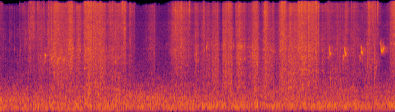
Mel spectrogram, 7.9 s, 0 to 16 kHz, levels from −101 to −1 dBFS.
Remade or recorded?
remade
